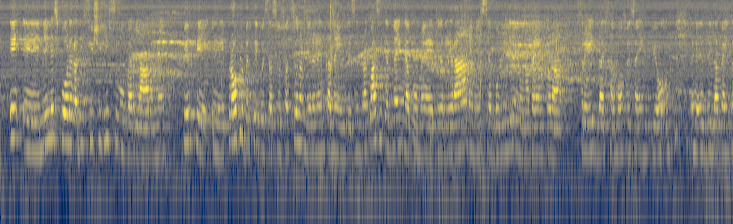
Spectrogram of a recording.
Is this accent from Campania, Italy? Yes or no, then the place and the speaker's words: yes; Caserta, Campania, Italy; io sono di Caserta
